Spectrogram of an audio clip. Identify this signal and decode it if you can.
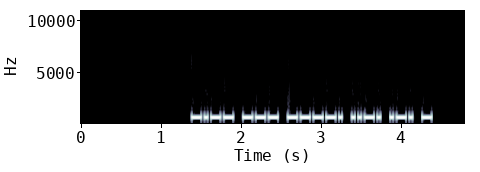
Morse code, heard as a keyed tone, about 29 wpm, 700 Hz. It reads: YO9FRT
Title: DXCC-100 Call Signs - 6 Characters - Repeated 3x - 30wpm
